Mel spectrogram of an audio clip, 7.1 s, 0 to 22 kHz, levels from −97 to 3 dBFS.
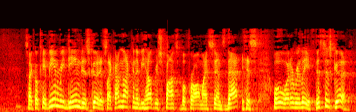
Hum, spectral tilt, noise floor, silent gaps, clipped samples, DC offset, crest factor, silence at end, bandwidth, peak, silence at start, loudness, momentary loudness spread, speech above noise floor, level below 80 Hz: none; -7 dB/octave; -42 dBFS; none; under 0.1%; under 0.1%; 16 dB; 0.1 s; 8 kHz; 0 dBFS; 0.3 s; -17 LUFS; 5 LU; 26 dB; -52 dBFS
